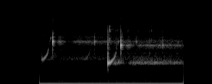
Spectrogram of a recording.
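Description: Logo-intro sound effect: two quick upward-gliding blips about half a second apart, each leaving a steady high ringing tone, cutting off suddenly just before speech begins.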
